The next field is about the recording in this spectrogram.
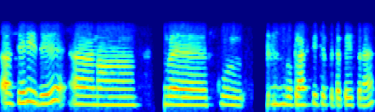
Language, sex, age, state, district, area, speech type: Tamil, female, 30-45, Tamil Nadu, Dharmapuri, rural, conversation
